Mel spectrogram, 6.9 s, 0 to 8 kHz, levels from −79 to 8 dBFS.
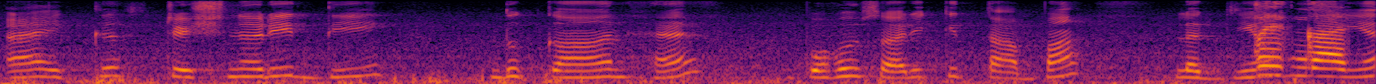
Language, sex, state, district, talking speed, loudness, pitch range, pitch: Punjabi, female, Punjab, Pathankot, 95 wpm, -18 LUFS, 240-280 Hz, 260 Hz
